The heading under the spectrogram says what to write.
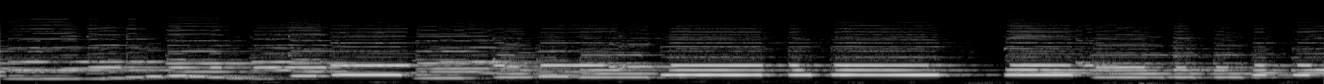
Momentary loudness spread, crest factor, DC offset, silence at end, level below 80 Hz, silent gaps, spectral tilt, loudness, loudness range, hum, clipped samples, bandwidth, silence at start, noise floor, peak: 12 LU; 14 dB; under 0.1%; 0 s; -74 dBFS; none; -4 dB/octave; -20 LUFS; 4 LU; none; under 0.1%; 7.4 kHz; 0 s; -43 dBFS; -6 dBFS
